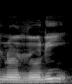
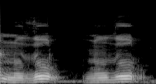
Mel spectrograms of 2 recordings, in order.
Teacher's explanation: نذوری میں وصل کی صورت میں باریک پڑھی جائے گی لیکن وقف کی صورت میں پر پڑھی جائے گی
